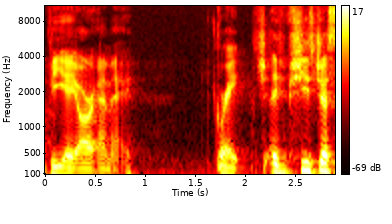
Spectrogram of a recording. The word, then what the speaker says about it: Indira Varma: So it's Indira, Indira, Varma, Varma.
